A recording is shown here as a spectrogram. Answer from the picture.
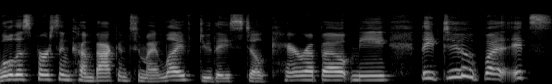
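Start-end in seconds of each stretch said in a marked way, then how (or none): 4.2-5.5 voice cracking mid-phrase, high and slow. Giving a reading to listeners, answering their question: voice cracking. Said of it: "my voice just cracked".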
